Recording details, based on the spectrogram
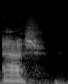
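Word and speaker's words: Æ: they love their X's they love their V's pronounced Ash um yeah and then uh a12 a12 is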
